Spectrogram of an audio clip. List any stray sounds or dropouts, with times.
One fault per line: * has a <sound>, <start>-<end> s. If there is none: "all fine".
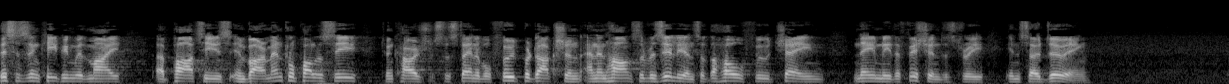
all fine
